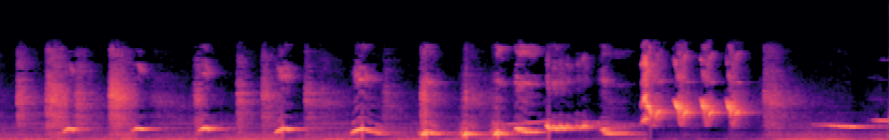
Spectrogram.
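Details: Singing in a one-on-one duel, a white-rumped shama repeats a crisp downslurred whistle about every half second, then speeds into varied dropping notes and high sharp flourishes, ending with a drawn-out whistle over a faint hum.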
